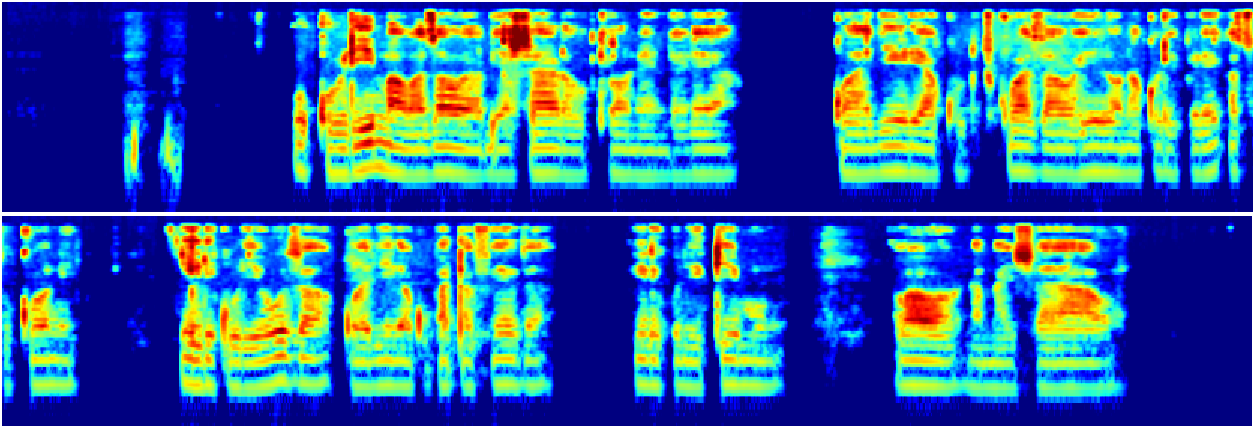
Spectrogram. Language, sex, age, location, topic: Swahili, male, 18-24, Dar es Salaam, agriculture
